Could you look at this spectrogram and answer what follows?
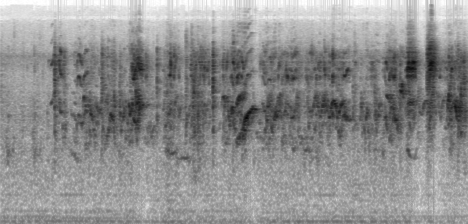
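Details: Budgerigar song: after a quiet start, a busy chatter of scratchy warbles, squawky notes and short rising whistles runs on without break.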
